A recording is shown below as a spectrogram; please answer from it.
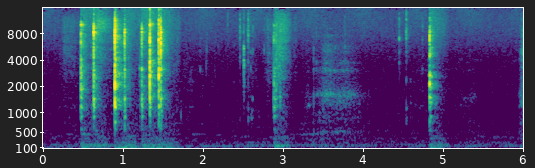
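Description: Computer keyboard keystrokes: a quick run of clicks about half a second to a second and a half in, a few scattered taps around three seconds, and a single one near the end.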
